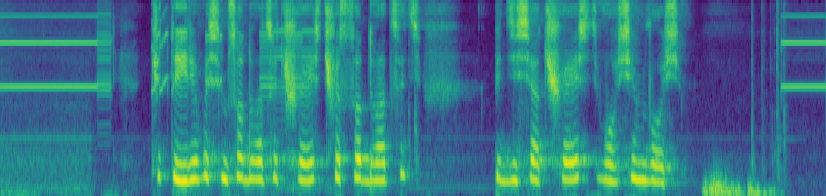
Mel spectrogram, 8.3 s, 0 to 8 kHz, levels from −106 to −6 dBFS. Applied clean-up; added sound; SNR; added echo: none; Car; 17 dB; none.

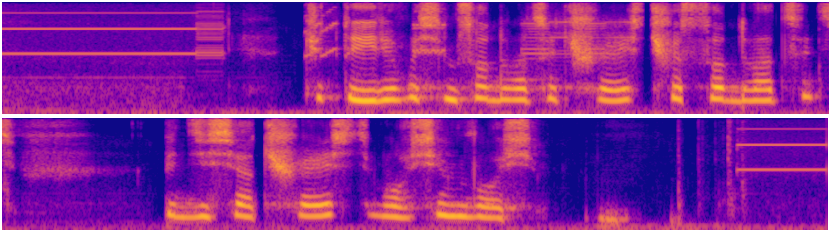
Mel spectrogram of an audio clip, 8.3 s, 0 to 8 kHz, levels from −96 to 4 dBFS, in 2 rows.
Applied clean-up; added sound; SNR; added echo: neural diffusion model UNIVERSE++.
